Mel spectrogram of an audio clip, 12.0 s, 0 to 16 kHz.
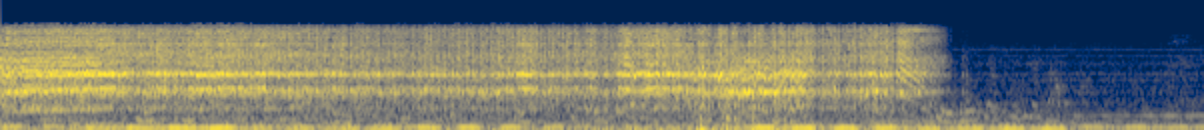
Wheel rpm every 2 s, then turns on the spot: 160, 160, 160, 160, 110, 0.
none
